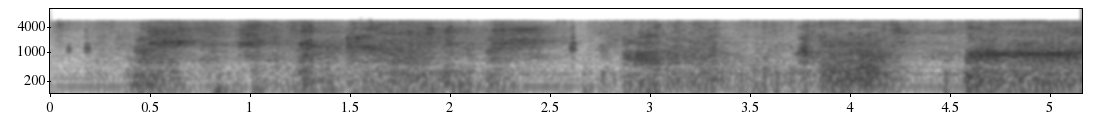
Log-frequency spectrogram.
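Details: Australian Terrier giving rasping growls in several swelling bursts, each lasting about a second, with a faint tonal whine near the close.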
